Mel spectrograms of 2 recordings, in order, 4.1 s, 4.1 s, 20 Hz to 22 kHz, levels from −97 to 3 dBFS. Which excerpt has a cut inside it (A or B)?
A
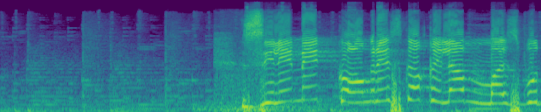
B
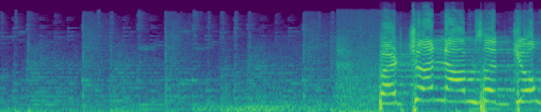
A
